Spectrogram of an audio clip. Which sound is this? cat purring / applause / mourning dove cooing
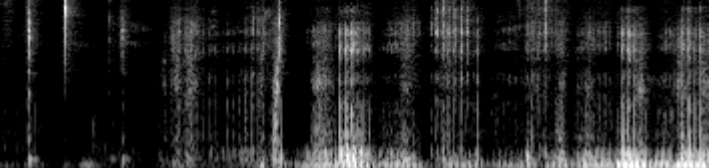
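cat purring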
